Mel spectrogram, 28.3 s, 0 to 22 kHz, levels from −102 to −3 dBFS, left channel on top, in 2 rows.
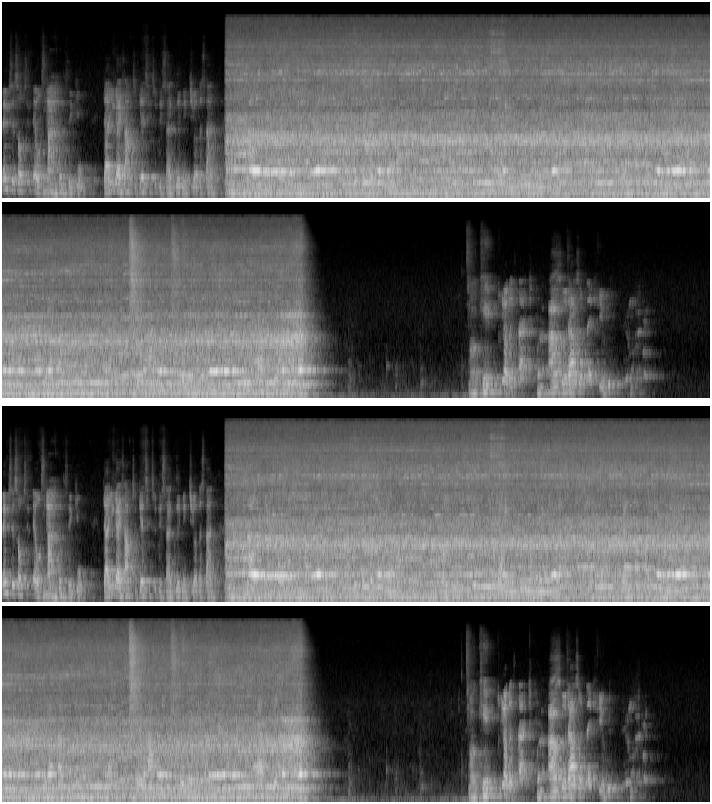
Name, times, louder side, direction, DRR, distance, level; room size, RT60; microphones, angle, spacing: voice 1, 0.0-1.6 2.0-4.3 4.8-6.6 6.9-12.0 12.3-13.6 14.1-16.4 16.8-18.4 18.8-19.9 24.1-24.7 25.3-26.3 26.6-27.1, right 3 dB, 50° right, 9 dB, 0.6 m, -38 dB
voice 2, 0.8-1.2 23.5-24.0 24.9-25.5, right 4 dB, 85° right, 4 dB, 0.6 m, -36 dB
sound 1, 4.5-20.2, equal, 25° right, 1.2 m, -26 dB
12.0 x 4.2 x 4.5 m, 0.95 s
head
